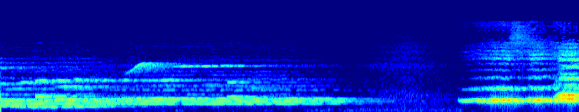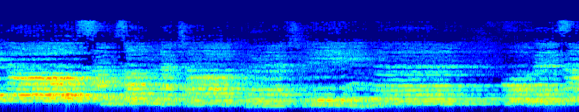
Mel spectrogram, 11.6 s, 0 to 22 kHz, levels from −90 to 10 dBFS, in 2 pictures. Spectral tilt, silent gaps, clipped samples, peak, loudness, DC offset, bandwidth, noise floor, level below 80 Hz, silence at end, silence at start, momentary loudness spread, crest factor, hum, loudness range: -4 dB/octave; none; under 0.1%; -4 dBFS; -24 LUFS; under 0.1%; 10 kHz; -69 dBFS; -82 dBFS; 0 s; 0 s; 23 LU; 22 dB; none; 21 LU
